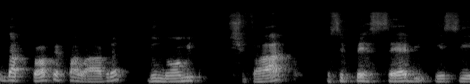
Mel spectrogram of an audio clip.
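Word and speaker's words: שְׁוָא: Você percebe que ele é falado de forma muito rápida, esse E, e não Sheva ou Sheva, e sim Shva, Shva. Exatamente dando a entender que esse Shva, ele aparece de forma muito rápida.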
